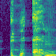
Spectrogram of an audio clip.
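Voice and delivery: loud throaty cough; a sharp hacking cough; real cough. Real, not acted. The narrator breaks off coughing loudly.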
